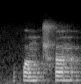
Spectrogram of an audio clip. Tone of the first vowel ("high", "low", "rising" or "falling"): high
